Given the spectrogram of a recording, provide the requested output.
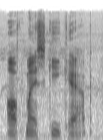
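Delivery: ordinary delivery, nothing marked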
